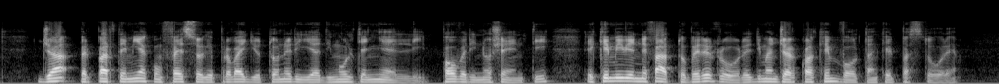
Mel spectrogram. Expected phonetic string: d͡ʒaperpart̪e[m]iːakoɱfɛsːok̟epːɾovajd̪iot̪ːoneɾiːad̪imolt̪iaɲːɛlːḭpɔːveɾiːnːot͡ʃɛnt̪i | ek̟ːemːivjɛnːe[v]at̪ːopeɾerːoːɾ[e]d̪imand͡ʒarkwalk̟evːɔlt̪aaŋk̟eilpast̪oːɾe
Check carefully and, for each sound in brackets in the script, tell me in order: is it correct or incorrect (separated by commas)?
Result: correct, incorrect, correct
